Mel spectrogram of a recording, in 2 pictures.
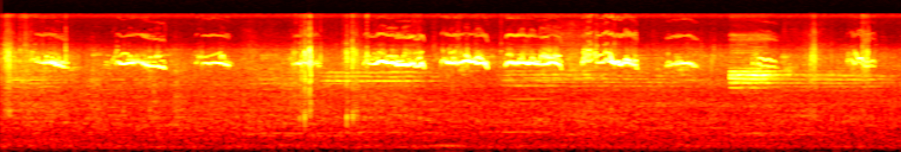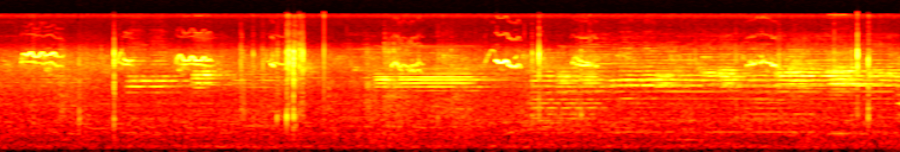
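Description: Pigeons peck at seeds with sharp taps.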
